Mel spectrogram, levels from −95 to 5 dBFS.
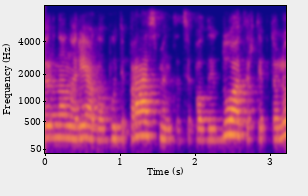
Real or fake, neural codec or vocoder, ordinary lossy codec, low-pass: real; none; Opus, 24 kbps; 7.2 kHz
